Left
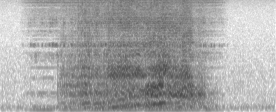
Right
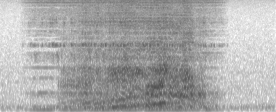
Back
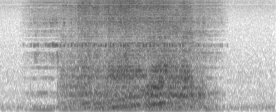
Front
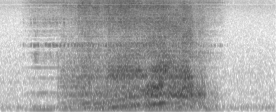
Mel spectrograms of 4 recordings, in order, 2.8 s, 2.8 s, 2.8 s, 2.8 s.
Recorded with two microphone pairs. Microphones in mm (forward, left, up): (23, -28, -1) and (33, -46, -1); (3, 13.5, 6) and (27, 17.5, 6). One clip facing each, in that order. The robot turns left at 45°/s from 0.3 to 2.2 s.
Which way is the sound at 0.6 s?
120° left.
